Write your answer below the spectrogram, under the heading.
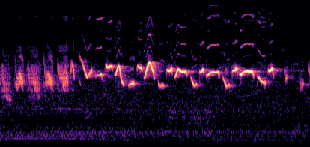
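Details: Mimicry of other birds by a jungle babbler in Karnataka, India: rough chattering notes give way to a long, continuous warbling phrase of wavering, rising and falling whistles delivered in rapid succession.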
